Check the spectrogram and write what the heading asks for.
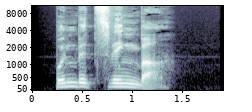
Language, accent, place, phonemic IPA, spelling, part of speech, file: German, Germany, Berlin, /ʊnbəˈt͡svɪŋbaːɐ̯/, unbezwingbar, adjective, De-unbezwingbar.ogg
- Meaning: 1. indomitable, invincible 2. impregnable, unassailable 3. uncontrollable 4. irrepressible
